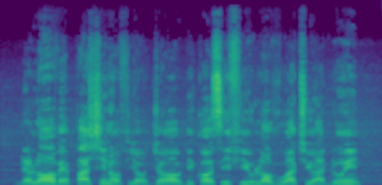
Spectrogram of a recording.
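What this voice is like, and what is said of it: West African French-influenced English accent. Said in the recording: “your accent, because I love that ... My accent is from West Africa, especially Togo ... colonized by the French ... So we speak French”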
